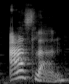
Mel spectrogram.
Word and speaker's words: Aslan: Beaver, Asian is going to be a lion villager. Oh, Asian? No, what? Wait, hold. Oh my god, how do you pronounce that? It's Aslan. No. Asian. Who's Asian? Aslan.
